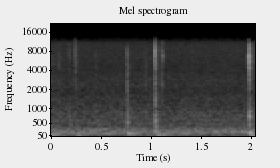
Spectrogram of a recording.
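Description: Computer keyboard keys tapped a few times while a word is typed: three separate clicks, spaced a few tenths of a second apart.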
